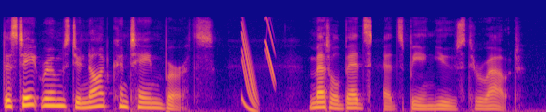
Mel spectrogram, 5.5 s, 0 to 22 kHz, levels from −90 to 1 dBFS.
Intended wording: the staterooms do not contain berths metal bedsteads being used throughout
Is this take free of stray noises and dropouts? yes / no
no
